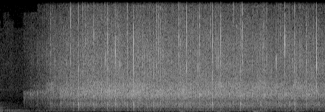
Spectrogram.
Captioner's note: audience applauding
